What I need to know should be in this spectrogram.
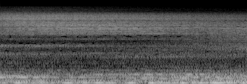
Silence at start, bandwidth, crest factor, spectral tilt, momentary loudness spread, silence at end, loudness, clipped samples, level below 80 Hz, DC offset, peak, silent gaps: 0 s; 16 kHz; 16 dB; -3 dB/octave; 3 LU; 0 s; -19 LUFS; under 0.1%; -26 dBFS; under 0.1%; -6 dBFS; none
